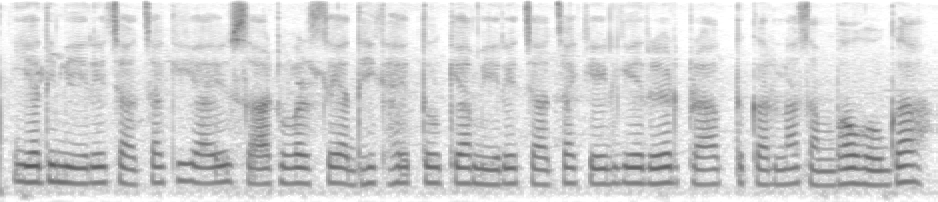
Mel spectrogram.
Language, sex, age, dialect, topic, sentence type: Hindi, female, 25-30, Awadhi Bundeli, banking, statement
